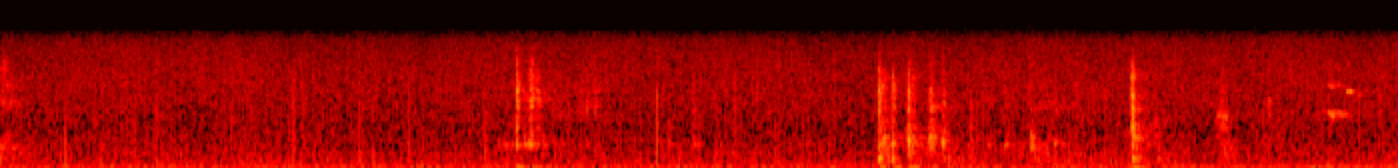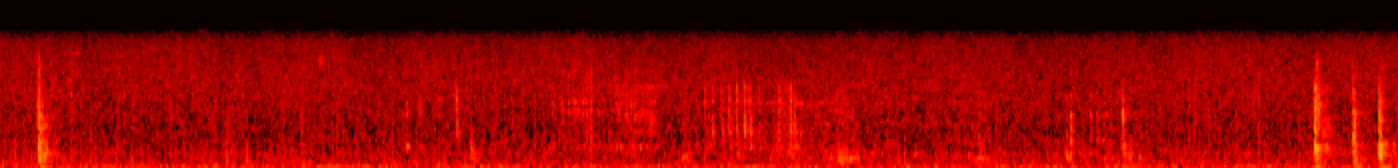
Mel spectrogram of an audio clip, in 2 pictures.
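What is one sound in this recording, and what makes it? A safe dial clicks and knocks as a man turns it.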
